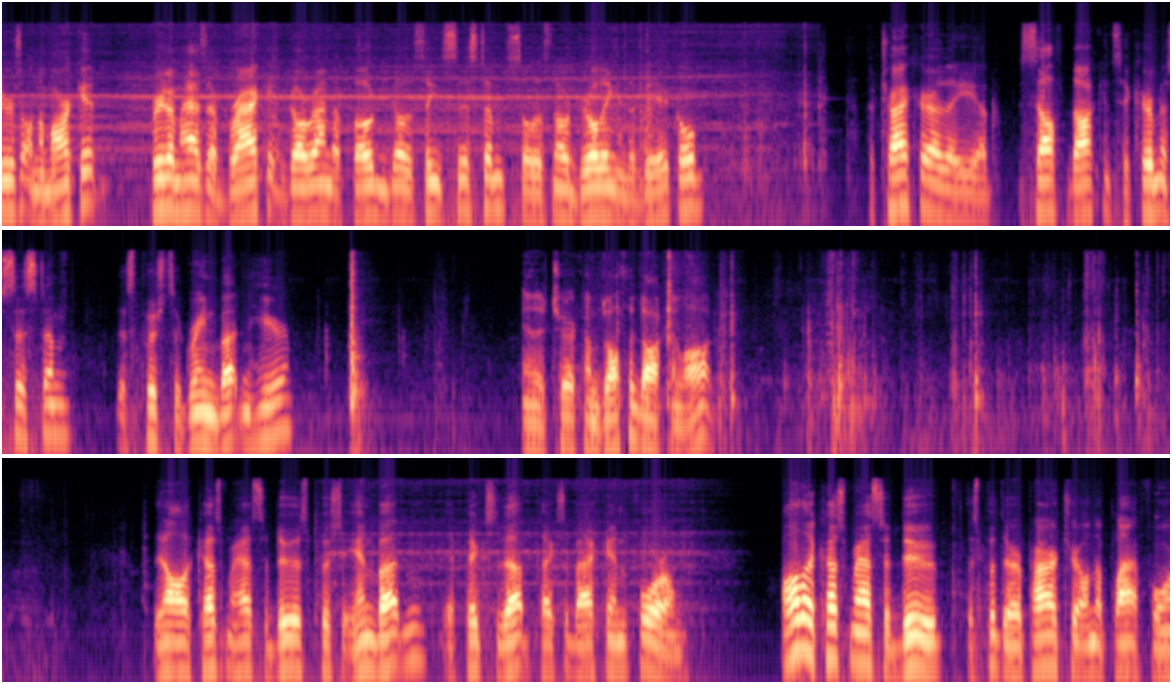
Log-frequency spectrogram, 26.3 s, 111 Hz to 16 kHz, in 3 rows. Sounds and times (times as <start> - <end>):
Speech: 0.0 - 5.3, 6.5 - 11.0, 12.6 - 14.2, 18.7 - 22.7, 23.4 - 26.2.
